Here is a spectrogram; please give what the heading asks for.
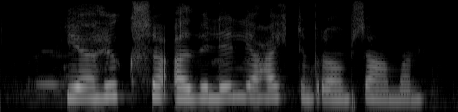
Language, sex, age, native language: Icelandic, female, 11, Icelandic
